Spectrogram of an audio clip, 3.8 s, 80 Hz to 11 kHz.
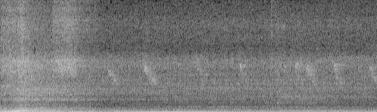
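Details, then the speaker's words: Mercedes S600 W140 after Egas throttle module repair, in-car test: deep rumble swelling on a quick blip then settling, pulling up smoothly without hesitation; normal revving and idle, secondary air pump a little loud and exhaust broken. "Idle feels to be so far so good. This car is not being driven often, so you might see a little bit of, and exhaust is broken, so air pump is also a little loud. Acceleration seems to be okay."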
